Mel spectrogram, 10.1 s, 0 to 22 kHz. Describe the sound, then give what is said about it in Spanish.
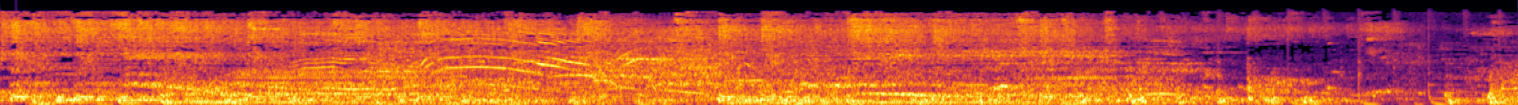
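A circus audience at Circo Quirós erupts in loud, sustained screaming and shouting as acrobat David Castañeira loses control in the act called La Rueda de la Muerte and falls from a height of 8 metres; high-pitched cries from many voices overlap for several seconds before tapering off slightly near the end. “Este era el momento en el que el equilibrista David Castañeira pierde el control en el número llamado La Rueda de la Muerte que ejecutaba con su hermano Michael en el circo Quirós y cae desde una altura de 8 metros.”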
